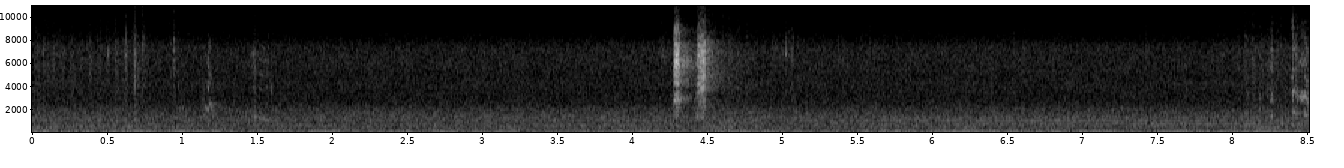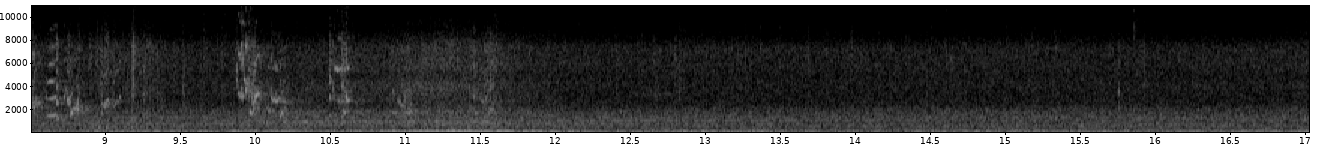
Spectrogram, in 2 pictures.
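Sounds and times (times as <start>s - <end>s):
steady low hum: 0.0s - 17.0s
small bird chirping: 1.0s - 1.7s, 4.2s - 4.9s, 8.0s - 12.1s.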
